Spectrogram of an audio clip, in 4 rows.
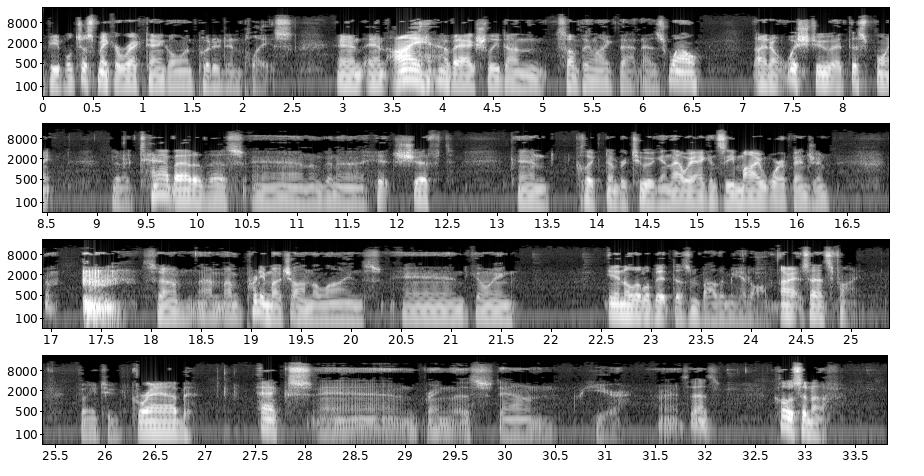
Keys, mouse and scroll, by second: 9.1 Tab, 26.2 g.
